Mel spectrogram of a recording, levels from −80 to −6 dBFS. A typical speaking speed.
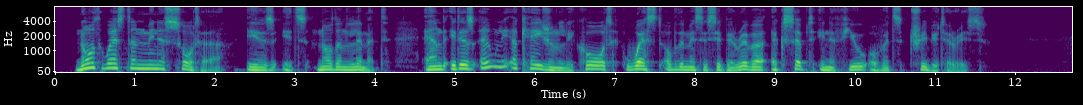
No: slow, 115 wpm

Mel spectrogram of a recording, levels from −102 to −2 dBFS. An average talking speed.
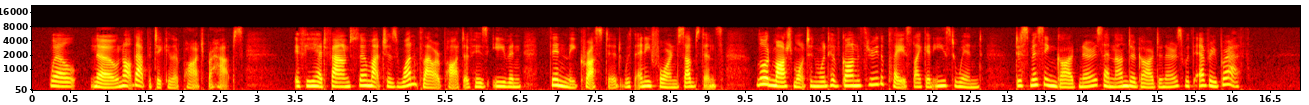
Yes: average, 165 wpm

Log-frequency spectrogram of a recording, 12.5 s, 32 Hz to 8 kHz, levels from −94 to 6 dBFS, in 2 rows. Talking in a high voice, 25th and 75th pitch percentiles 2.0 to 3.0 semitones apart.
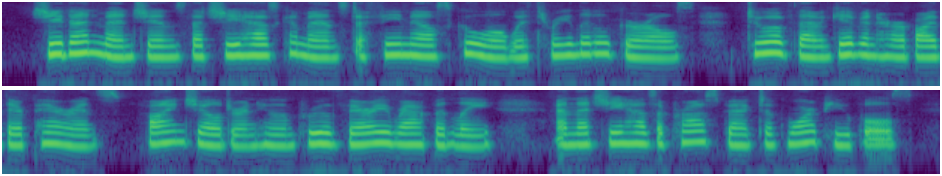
Yes: high, 230 Hz; narrow, 2.5 semitones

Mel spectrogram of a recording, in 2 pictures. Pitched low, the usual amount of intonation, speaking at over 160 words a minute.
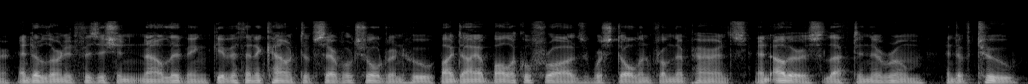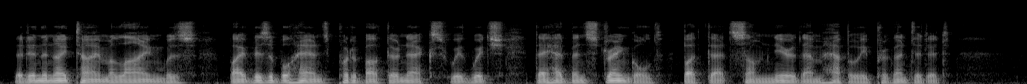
No: very low, 75 Hz; narrow, 2.0 semitones; average, 170 wpm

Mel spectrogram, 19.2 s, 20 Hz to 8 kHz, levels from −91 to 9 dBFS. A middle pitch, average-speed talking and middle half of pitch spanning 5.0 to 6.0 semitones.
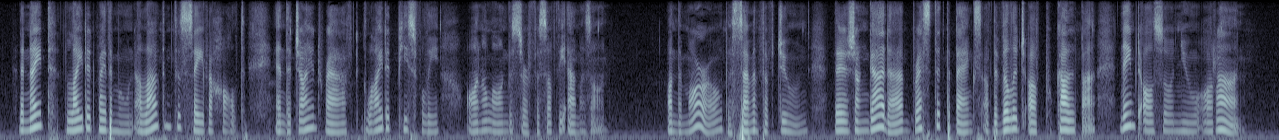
No: medium, 150 Hz; average, 145 wpm; average, 3.5 semitones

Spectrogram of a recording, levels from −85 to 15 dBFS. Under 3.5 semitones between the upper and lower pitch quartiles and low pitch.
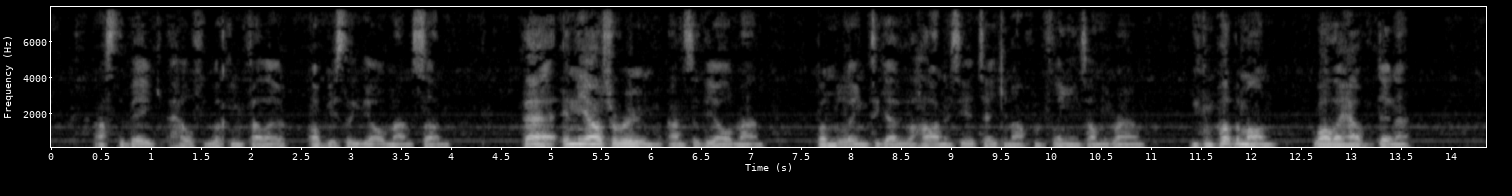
Yes: average, 2.8 semitones; very low, 95 Hz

